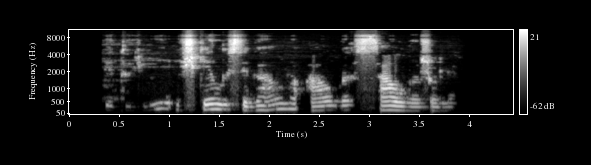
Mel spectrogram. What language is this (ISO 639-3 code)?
lit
